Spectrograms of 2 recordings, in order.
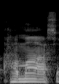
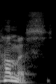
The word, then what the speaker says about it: Hamas: Trump thinks putting uh Hamas on Bagels is in good taste he he pronounced it hummus twice in the and and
